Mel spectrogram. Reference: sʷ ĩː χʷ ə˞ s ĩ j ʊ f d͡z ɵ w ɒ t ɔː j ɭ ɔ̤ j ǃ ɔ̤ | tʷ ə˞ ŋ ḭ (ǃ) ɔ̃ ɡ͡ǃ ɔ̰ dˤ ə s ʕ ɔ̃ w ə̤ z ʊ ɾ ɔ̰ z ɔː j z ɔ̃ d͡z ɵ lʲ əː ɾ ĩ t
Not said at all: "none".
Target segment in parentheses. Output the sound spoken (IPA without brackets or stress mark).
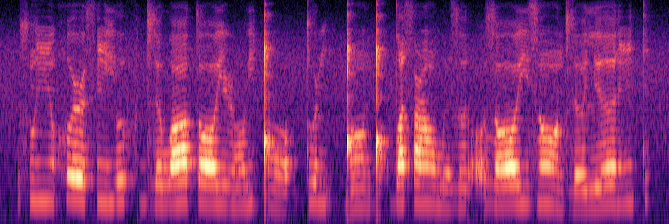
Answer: ɡ͡ǃ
